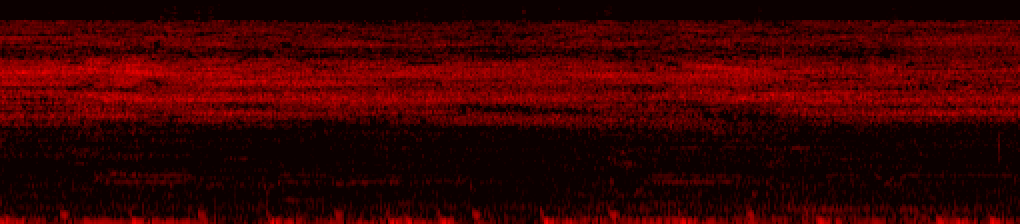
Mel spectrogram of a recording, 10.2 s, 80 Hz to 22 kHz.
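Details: Nissan 300ZX twin turbo: steady high-pitched hiss over a low, uneven idle from the engine bay; cause unknown.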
